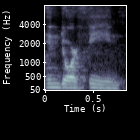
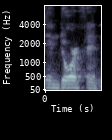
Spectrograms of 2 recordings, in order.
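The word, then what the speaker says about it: Indorphine: and it's really easy it's not endorphine it's i it's endorphin it's i n d o r p h i n e i believe there is an e at the end but it's pronounced endorphin i believe there is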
